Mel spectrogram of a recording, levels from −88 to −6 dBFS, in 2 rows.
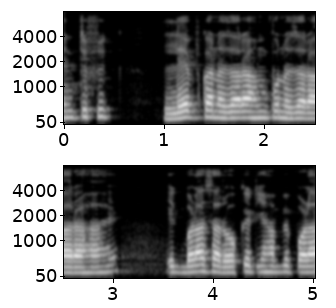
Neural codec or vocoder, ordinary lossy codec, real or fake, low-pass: none; none; real; 7.2 kHz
